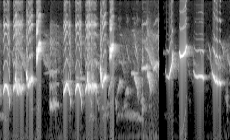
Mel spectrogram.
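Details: White-rumped shama song with rich isian (filler phrases): a dense, varied stream of rapid chattering and buzzy notes, clear rising and falling whistles, and short repeated bursts, each phrase changing quickly with brief pauses between.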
